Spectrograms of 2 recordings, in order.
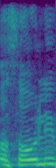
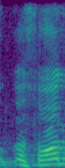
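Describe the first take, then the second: First: "कसौली" with a final ee; "कसौली" as ka-sau-lee; variant pronunciation. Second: "कसौल" ending on the l, two syllables; "कसौल" as ka-saul; variant pronunciation. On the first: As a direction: say "कसौली" in three syllables, ending in lee. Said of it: "कुछ लोग कसौली बोलते हैं". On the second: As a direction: say "कसौल" with no final ee. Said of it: "कुछ लोग उसको कसौल बोलते हैं". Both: Shown as a demonstration.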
